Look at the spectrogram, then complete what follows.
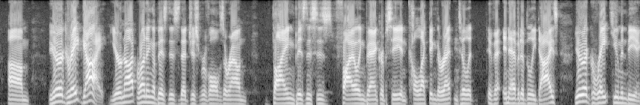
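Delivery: ordinary delivery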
